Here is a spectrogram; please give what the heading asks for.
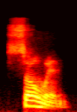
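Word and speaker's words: Samhain: right there and it's the Celtic Festival of saman or pronounced seen and it's celebrated on October 31st the Celtics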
